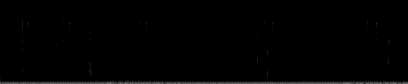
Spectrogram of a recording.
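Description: Several faint, scattered computer mouse clicks over a steady low electrical hum.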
